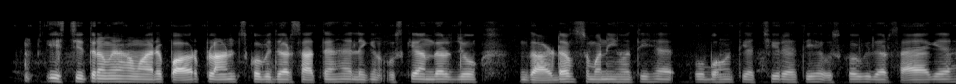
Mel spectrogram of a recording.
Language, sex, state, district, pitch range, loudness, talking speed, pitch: Hindi, male, Chhattisgarh, Korba, 115-125 Hz, -22 LUFS, 180 wpm, 120 Hz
